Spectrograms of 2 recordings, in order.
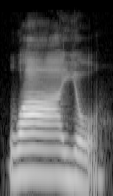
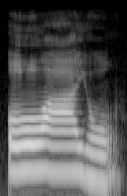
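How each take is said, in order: First: The o and a vowels merge into wa. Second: The o and a vowels are said separately. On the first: "the sounds get mushed together to make 와요" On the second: "Originally, this was 오아요"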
